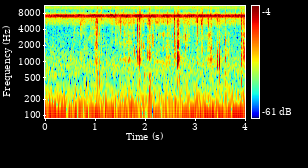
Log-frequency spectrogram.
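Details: Crunching on a leg bone, an 18-year-old lion at Big Cat Rescue who had to be coaxed to eat makes loud snapping bites and grinding cracks several times a second, with a deep constant hum behind them.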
